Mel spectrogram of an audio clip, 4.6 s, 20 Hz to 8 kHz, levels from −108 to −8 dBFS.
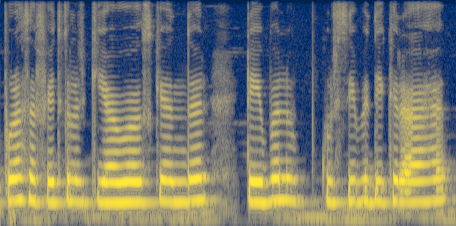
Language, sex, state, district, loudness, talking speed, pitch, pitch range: Hindi, female, Jharkhand, Deoghar, -13 LUFS, 185 wpm, 245 Hz, 235-255 Hz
